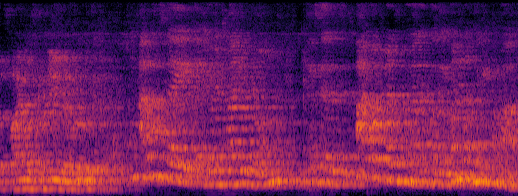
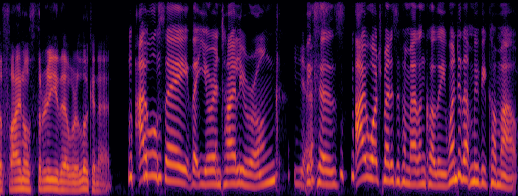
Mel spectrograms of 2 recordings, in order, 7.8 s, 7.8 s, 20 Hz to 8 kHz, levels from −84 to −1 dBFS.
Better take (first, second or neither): second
